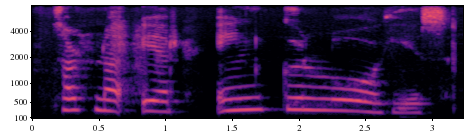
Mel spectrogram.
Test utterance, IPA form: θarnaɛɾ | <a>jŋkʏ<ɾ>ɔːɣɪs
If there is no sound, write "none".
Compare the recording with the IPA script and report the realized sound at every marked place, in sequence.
e, l

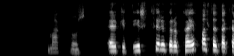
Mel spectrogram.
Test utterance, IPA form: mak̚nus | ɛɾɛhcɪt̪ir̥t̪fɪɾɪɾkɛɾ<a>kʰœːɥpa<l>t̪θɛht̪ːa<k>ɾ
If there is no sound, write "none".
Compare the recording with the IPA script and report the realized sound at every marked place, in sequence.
a, l, k

